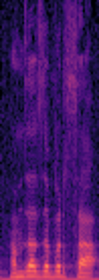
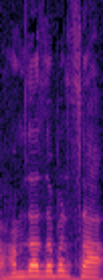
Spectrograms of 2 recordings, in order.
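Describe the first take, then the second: No difference in how they are said.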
